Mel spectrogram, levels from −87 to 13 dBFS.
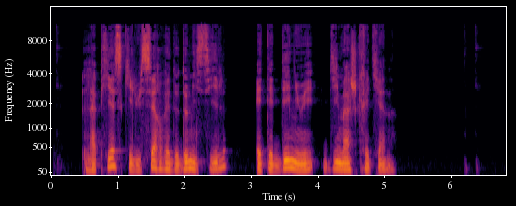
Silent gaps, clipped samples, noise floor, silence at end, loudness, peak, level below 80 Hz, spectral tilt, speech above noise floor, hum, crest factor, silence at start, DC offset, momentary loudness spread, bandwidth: none; under 0.1%; -85 dBFS; 1.65 s; -25 LUFS; -8 dBFS; -40 dBFS; -5 dB/octave; 61 dB; none; 18 dB; 0.5 s; under 0.1%; 11 LU; 11.5 kHz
